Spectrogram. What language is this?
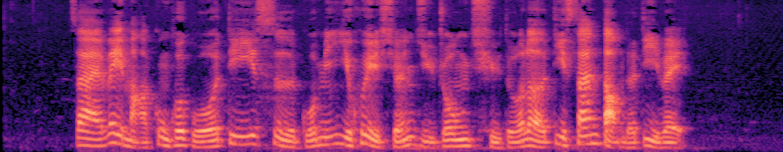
Chinese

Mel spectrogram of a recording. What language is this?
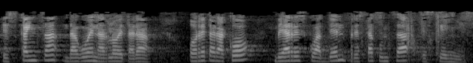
Basque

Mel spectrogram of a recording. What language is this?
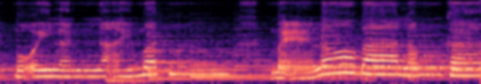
Vietnamese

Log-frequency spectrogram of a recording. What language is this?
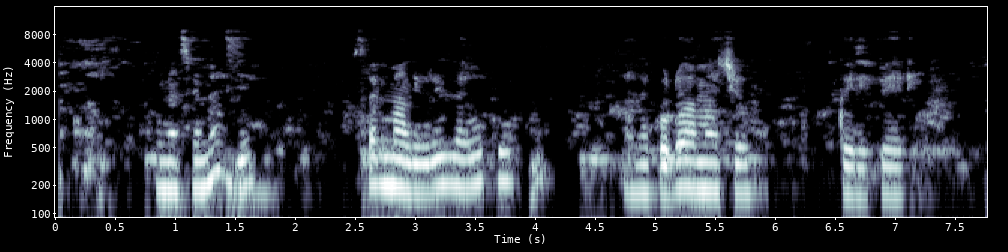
Swahili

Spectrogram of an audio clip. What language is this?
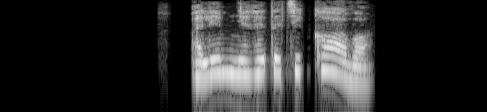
Belarusian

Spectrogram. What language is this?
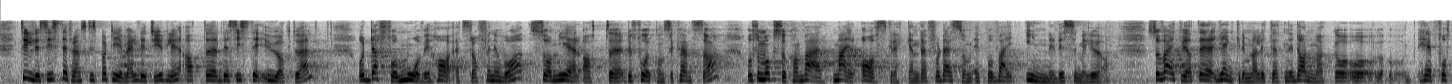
Norwegian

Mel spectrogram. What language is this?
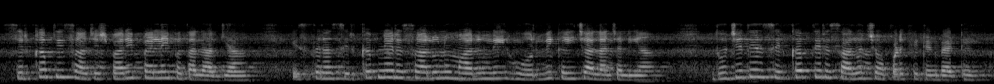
Punjabi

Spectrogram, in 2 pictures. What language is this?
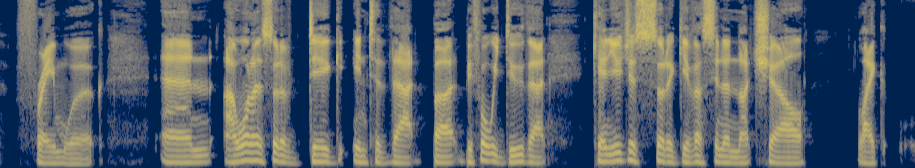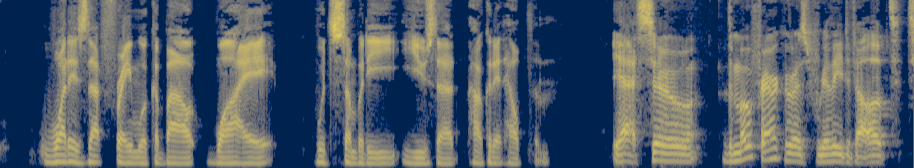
English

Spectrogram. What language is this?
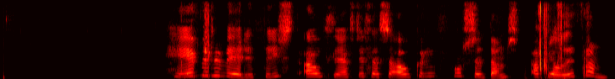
Icelandic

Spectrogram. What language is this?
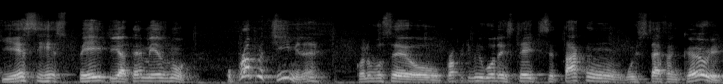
Portuguese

